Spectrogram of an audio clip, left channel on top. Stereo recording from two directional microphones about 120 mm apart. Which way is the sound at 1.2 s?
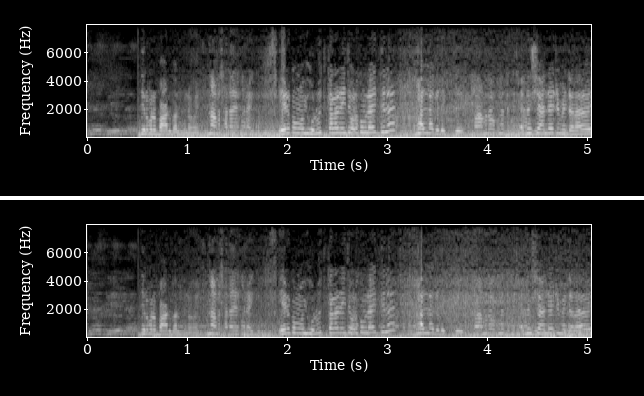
10° left (ahead or behind).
